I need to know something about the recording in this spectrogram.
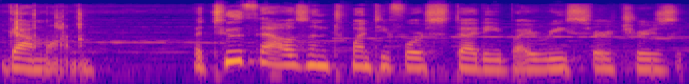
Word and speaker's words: gaman: It is called gaman, pronounced gammon.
